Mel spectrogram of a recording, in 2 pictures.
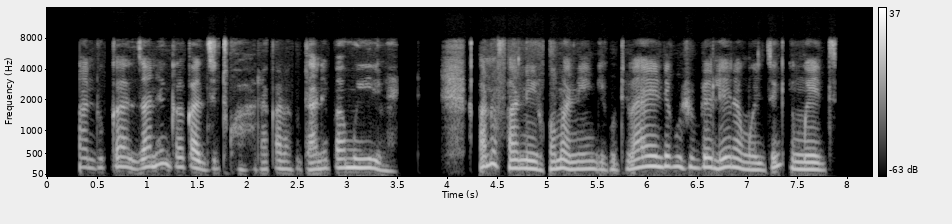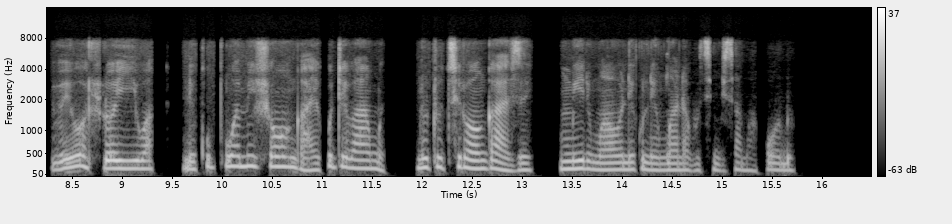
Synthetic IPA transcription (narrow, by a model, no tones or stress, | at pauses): mantʰukad͡zane̞ŋɡeakad͡zitwarakanakutiane̞pamuiɾiʋaende | ʋano̞fanirwamaniŋɡikutiʋae̞nde̞kuʃibe̞ɮe̞ɾamwe̞d͡ziŋɡemwe̞d͡zi | ʋeo̞ɬo̞jiwa | ne̞kupuwamiʃo̞ŋɡaje̞kutiʋamwe̞ | notut͡siɾoŋɡazi | mumuiɾimwaʋo̞ne̞kunemwanakut͡simbisamako̞ːɗo̞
